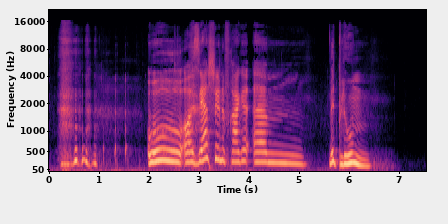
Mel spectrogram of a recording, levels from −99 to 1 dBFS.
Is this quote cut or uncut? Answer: uncut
